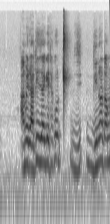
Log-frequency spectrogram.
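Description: A single sharp finger snap about a second and a quarter in, over a man talking.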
